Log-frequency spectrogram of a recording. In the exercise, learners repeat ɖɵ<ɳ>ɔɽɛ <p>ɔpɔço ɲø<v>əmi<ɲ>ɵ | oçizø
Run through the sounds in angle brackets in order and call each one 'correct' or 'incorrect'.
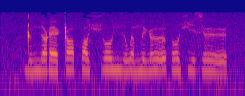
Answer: incorrect, incorrect, incorrect, incorrect

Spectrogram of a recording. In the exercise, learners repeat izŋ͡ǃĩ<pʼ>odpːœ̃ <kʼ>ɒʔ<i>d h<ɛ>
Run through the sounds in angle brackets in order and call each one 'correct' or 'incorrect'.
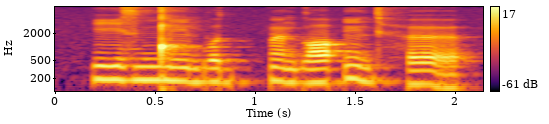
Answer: incorrect, incorrect, incorrect, incorrect

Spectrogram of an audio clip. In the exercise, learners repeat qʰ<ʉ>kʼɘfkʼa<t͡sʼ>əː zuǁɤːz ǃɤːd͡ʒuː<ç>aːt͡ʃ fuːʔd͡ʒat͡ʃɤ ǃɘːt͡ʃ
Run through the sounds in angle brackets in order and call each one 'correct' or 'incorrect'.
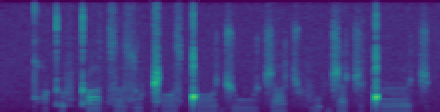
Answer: incorrect, incorrect, incorrect

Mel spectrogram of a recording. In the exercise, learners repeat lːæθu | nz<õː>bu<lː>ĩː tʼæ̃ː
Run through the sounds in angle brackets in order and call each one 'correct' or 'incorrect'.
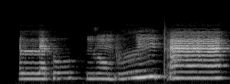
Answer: correct, correct

